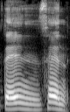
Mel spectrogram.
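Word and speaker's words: 伝染: 그래서 덴센이라고 읽습니다. 전염은 덴센, 음독이에요.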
